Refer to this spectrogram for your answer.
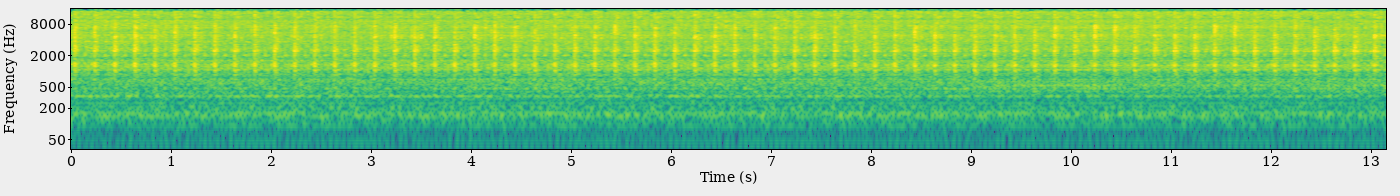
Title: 12-M FE Engine Knocking Problem | Step by Step Guide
